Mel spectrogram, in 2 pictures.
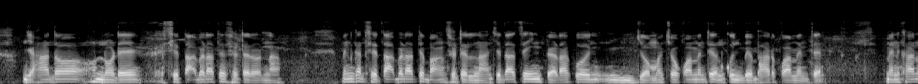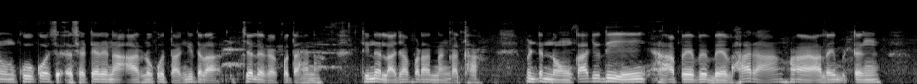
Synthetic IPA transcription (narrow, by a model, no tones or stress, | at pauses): d͡ʒaɦãd̪ɔnɔɖɛsɛt̪aʔbɛɽat̪ɛsɛʈɛɾɔʔna | mɛnkʰansɛt̪aʔbɛɽat̪ɛbaŋsɛʈɛɾɛnat͡ʃɛd̪aʔsɛiɲpɛɽakɔɲd͡ʒɔmɔt͡ʃɔkɔamɛnt̪ɛunkuɲbɛbʱɦaɾkɔwamɛnt̪ɛ̰n | mɛnkʰanunkukɔsɛʈɛɾɛnaʔaɾunkɔt̪aŋɡit̪aɽa̰ʔt͡ʃɛt̪lɛkakɔt̪aɦɛnat̪inəʔlad͡ʒapaɽanaŋkat̪ʰa̰mɛnʈɛnnːɔŋkad͡ʒud̪iapɛbɛbɛbʱaɾaːlɛk̚mɛʈəŋ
